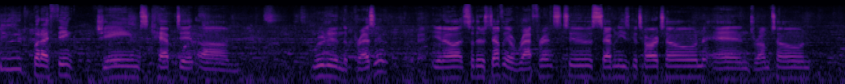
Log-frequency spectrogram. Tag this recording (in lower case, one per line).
speech
music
